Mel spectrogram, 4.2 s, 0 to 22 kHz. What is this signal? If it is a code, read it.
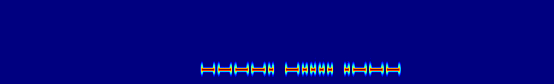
Morse code, heard as a keyed tone, about 38 wpm, 700 Hz. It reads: 96J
